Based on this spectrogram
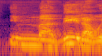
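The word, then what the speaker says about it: עִמָּדִי: 요거는 뭔가니 with me 나와 함께는 임마디라고 이렇게 발음합니다.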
